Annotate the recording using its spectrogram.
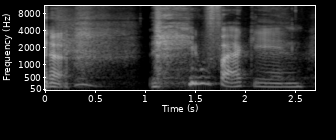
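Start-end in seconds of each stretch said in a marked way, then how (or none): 1.4-2.6 put-on slow, drawn-out thick Boston accent; angry Boston accent rant. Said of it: "thick Boston accents".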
